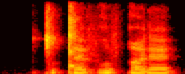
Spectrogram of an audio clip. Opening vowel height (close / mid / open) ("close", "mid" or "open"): mid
